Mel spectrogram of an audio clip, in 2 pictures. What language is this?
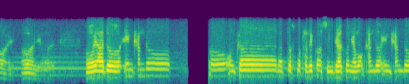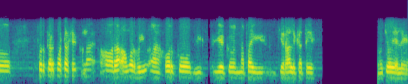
Santali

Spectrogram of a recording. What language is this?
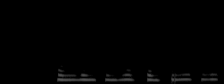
Pashto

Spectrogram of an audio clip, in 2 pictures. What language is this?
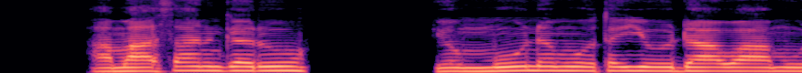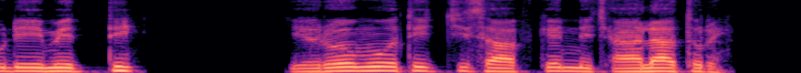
Oromo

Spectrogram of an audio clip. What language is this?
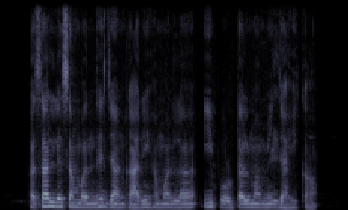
Chhattisgarhi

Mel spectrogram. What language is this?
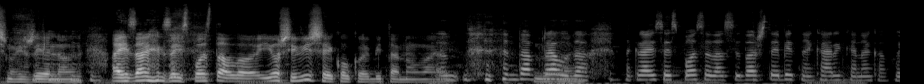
Croatian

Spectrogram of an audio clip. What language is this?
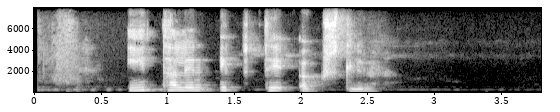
Icelandic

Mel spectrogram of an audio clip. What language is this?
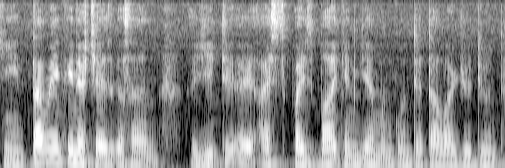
Kashmiri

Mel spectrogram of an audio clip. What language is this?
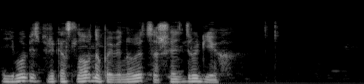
Russian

